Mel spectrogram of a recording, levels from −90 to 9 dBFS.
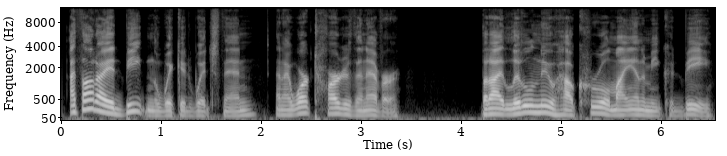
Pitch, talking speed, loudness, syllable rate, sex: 115 Hz, 230 wpm, -20 LUFS, 6.1 syllables/s, male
